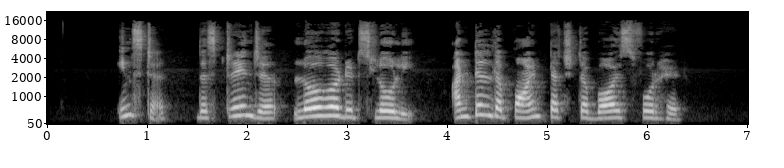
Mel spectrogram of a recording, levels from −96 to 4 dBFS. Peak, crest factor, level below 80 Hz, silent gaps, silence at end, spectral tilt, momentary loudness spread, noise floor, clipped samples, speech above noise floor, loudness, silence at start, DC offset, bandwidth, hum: -2 dBFS; 18 dB; -70 dBFS; none; 0.7 s; -2.5 dB/octave; 14 LU; -82 dBFS; under 0.1%; 62 dB; -20 LUFS; 0.7 s; under 0.1%; 16 kHz; none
